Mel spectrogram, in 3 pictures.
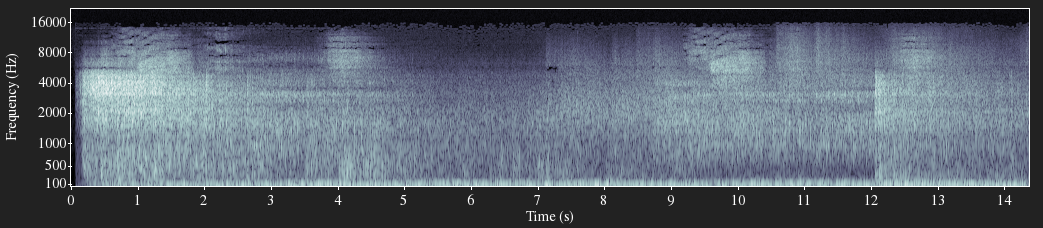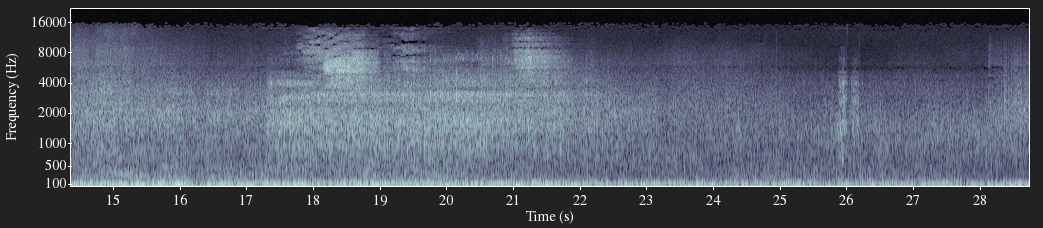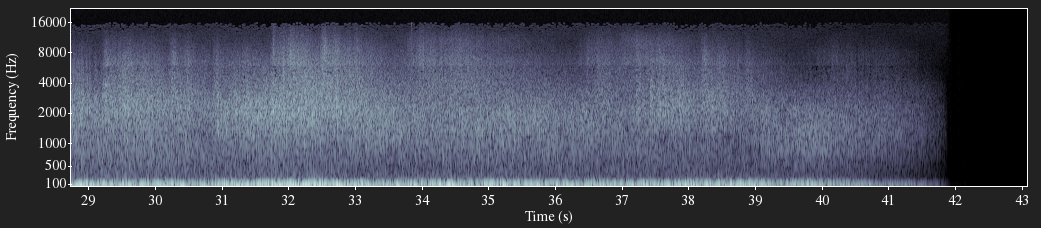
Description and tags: Earthquake prolonged sound recording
